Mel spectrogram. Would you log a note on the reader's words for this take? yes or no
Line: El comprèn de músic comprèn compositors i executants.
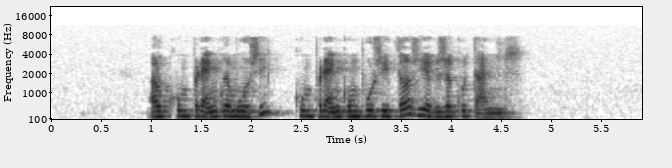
no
